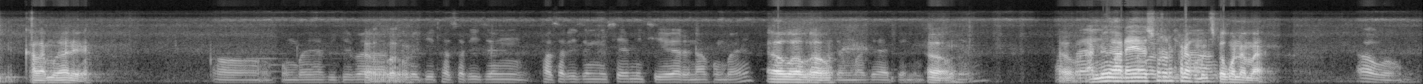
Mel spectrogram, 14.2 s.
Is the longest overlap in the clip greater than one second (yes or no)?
yes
